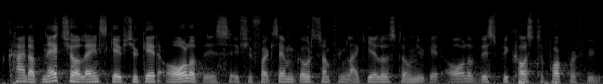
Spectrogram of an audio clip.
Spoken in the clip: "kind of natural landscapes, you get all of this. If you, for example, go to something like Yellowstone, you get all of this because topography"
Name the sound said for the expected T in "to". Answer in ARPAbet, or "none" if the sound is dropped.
T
